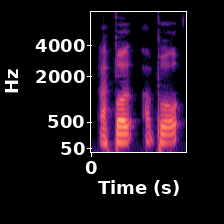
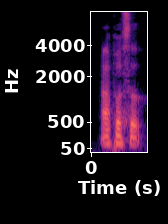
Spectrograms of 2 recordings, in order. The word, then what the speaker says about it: Apostle: Y a pas ben, tu prononces pas le T, en fait. Ok. Apostle. Apostle.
